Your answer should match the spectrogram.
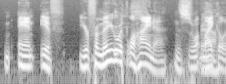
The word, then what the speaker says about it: Lahaina: Lahaina.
